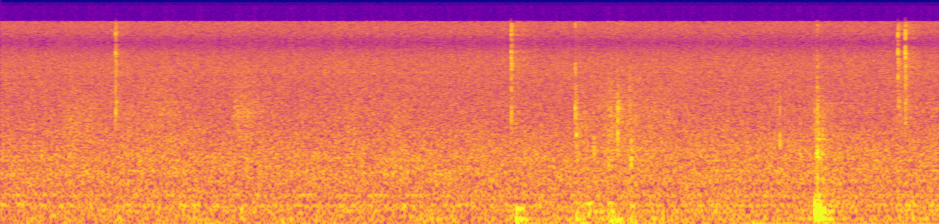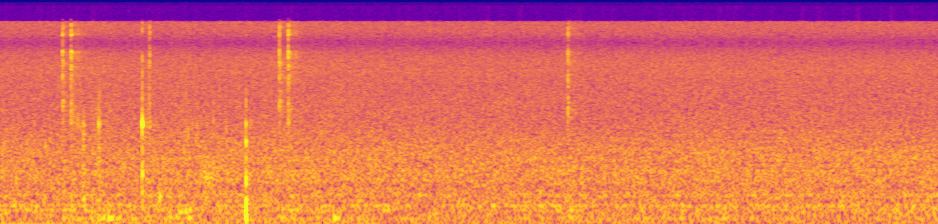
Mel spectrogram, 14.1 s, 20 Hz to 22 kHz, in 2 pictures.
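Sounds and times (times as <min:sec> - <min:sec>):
computer mouse clicks: 0:06.7 - 0:06.9, 0:07.5 - 0:09.4.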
